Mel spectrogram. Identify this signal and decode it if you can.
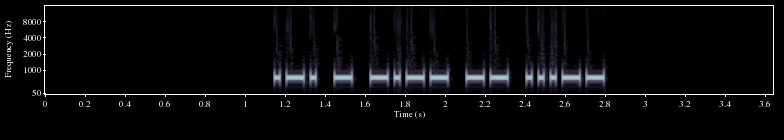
Morse code, heard as a keyed tone, about 40 wpm, 700 Hz. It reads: RTYM3
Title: Code Groups - 5 Letter:Numbers - 40wpm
